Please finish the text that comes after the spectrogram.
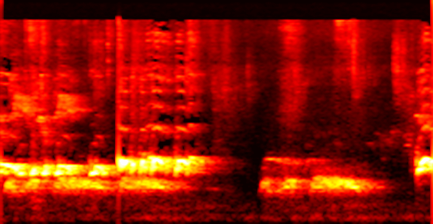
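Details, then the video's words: Persistent zebra dove from a raja banana plant nest, local wild stock, cooing manggung as a tutor bird: layered, trembling coos at two pitch levels, a break, a lower coo, then a fresh start. "Perkutut manggung gacor"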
